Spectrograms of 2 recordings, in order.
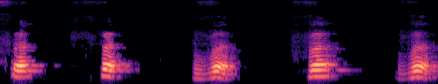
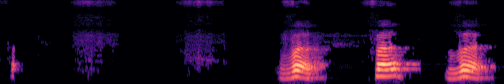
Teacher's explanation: lower lip is in contact with my upper teeth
